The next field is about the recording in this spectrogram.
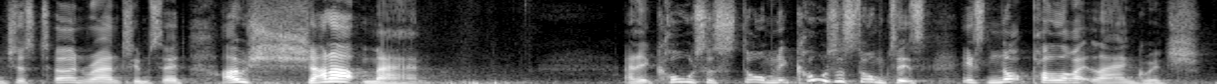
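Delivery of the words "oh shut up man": loud, high exasperated snap at a rival; a sudden loud fed-up retort; frustrated outburst. Retold or imitated. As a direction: blurt it out, fed up and louder. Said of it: "in, in frustration".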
